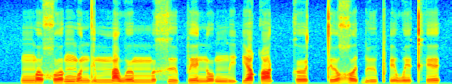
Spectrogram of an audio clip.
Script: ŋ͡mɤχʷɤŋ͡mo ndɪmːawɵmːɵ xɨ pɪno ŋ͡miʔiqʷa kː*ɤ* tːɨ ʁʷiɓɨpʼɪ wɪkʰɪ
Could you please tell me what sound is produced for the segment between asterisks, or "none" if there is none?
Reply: ɵ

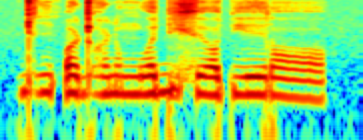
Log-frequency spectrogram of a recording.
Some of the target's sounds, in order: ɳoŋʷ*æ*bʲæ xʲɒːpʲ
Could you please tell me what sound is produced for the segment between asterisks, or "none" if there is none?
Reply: æ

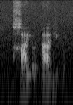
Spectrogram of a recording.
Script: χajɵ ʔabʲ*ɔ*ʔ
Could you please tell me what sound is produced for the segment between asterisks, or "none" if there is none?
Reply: ɵ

